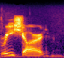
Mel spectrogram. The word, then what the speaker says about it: Richard: Uh, but the name is actually pronounced Richard, uh, mm-hmm. and it is very French.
